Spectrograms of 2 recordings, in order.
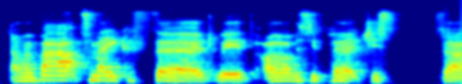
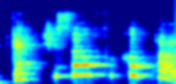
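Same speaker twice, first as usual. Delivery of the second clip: much higher, quick attempt at a Scottish accent; much faster than usual. Quoting the vlogger Emma's catchphrase in a Scottish accent. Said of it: "I can't do a Scottish accent".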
